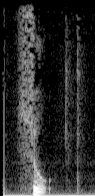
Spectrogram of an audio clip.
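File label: "suh4", Teochew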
